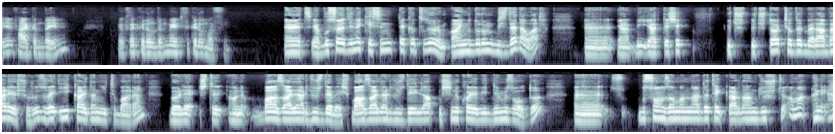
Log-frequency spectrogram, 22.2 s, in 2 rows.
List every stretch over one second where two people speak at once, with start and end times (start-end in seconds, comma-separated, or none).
none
